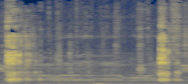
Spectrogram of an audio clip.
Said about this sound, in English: Damn, these are just drunk burps at this point.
